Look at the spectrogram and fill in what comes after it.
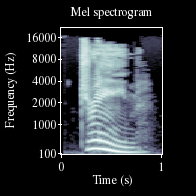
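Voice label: "dream", British English; gcompris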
